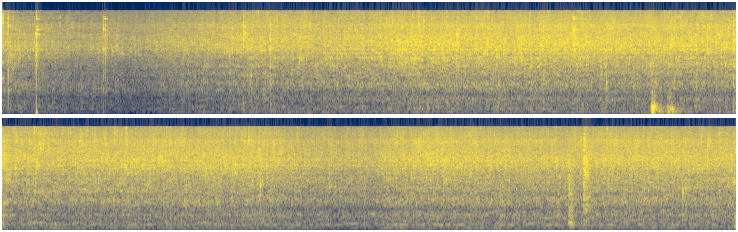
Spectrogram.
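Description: Cabbage stir-fried with pork and shrimp in a wok, with oyster sauce and light soy sauce added, makes a steady broad sizzle that runs throughout. A few brief clanks from stirring rise above it, and no one speaks.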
